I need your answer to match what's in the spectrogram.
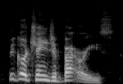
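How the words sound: It is said in a London accent.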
